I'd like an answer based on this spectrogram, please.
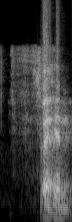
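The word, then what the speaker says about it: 粉: so when you pronounce it, when you say it like fen, you say fen going up. You see that fen, not like a fen or fen or fen.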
